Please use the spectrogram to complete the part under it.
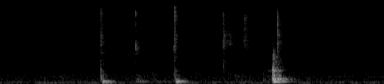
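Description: Scissors snip a few times.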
